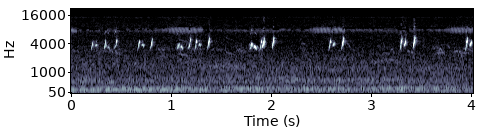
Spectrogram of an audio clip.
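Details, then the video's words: Female quail giving quick high double and triple chip notes, clustered at first, then spaced about every second, against low background hum and a faint constant high-pitched whine. "مادہ بٹیر کی آواز //بٹیر کی آواز / female quail song"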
